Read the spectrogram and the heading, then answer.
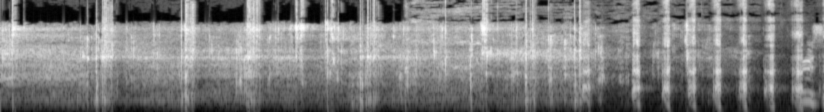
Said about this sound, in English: If you listen to that and close your eyes, well, actually, everybody was listening to it already, but listening to it, yeah, that's the sound that they use for a carriage being pulled by horses down a dirt road in any Robin Hood movie.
